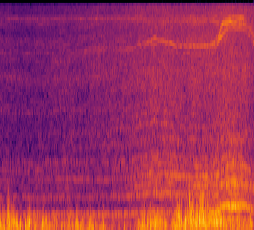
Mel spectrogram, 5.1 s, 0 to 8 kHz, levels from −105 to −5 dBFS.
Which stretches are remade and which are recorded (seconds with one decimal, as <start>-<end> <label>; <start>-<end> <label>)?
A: 0.0-5.1 recorded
